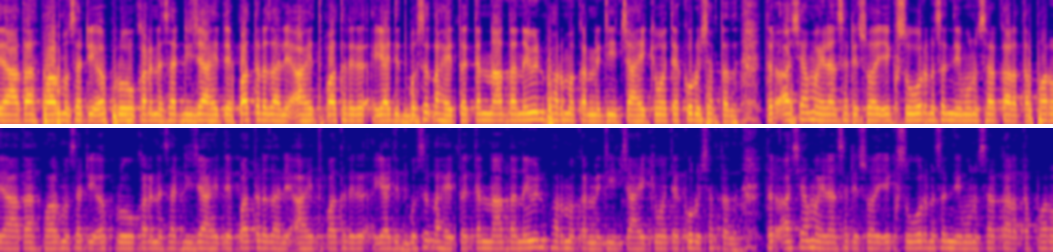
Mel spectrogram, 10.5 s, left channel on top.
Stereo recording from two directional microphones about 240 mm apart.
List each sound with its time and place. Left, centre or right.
0.0 s a man's voice: left
7.8 s a man's voice: left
